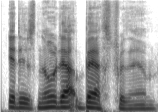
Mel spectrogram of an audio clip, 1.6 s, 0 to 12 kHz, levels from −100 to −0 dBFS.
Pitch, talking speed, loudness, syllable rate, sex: 130 Hz, 265 wpm, -17 LUFS, 4.9 syllables/s, male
